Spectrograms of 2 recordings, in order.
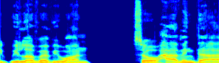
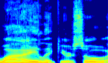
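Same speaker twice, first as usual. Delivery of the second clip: shouted, higher; 3 semitones higher than usual. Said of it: "I started shouting and, like, raising my voice".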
